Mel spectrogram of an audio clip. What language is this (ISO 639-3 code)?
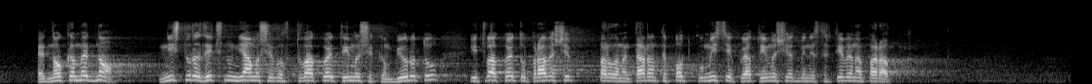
bul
